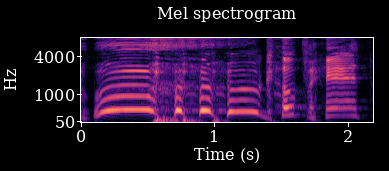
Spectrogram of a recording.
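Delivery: high loud fan whoop; cheering whoop. Pretend. Mock cheering at Panthers game.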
